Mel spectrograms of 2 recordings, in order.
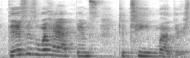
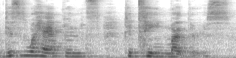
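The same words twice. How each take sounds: First: "what" hit hard and louder, falling at the end; emphatic restatement. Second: Said in the usual way. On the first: Shown as a demonstration. Mother lecturing viewers on teen moms, emphatic. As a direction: punch "what" like a verdict.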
